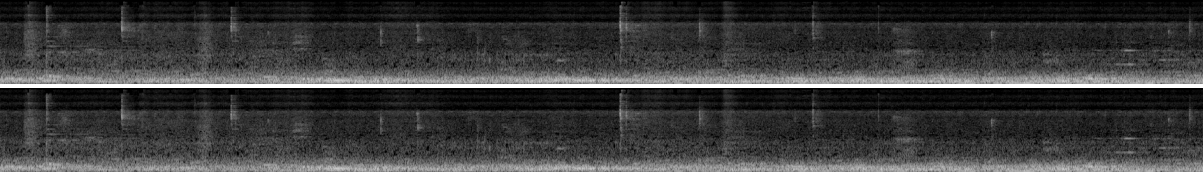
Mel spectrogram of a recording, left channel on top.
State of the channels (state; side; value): identical; both; correlation 1.00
